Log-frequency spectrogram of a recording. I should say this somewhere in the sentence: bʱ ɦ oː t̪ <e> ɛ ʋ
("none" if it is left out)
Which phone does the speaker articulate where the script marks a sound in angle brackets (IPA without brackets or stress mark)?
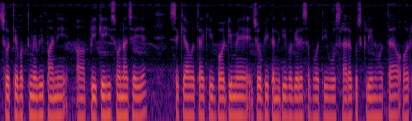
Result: i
